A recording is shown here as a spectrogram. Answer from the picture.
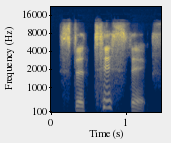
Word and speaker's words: statistics: statistics statistics statistics how many syllables does that word have three or four three yes now so it's a three syllable word where is the stress against the bone statistics yeah statistics that's right yes okay let's try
